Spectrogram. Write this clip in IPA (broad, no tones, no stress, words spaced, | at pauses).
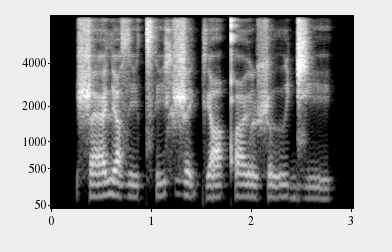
ʂælʲɑzi t͡sʼixʐe kʲɑqʼøːʂɯː d͡ʑi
